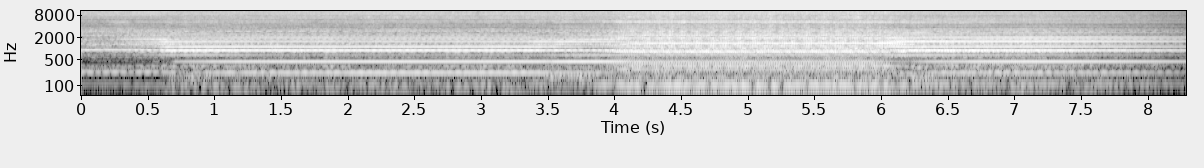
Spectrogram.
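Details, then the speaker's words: OpenBuilds MiniMill CNC router after bolting its base to a 35 lb aluminum block, repeating the same aluminum cut: steady tonal ring with harsher noise midway and the vise handle bouncing; finish improved but chatter remains. "It still sounds like kind of not great, but and you can see the handle like bouncing around of the vise a lot. That's just the handle's just loosely on there, so it doesn't matter that it's vibrating, but it shows the vibrations."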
